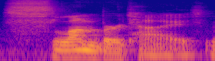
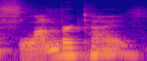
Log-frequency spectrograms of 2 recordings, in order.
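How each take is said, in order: First: SLUMBERTIZED stretched out very slowly; slow, deliberate slumbertized; drawn-out delivery. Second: Slumbertized repeated higher, as a question; real puzzled, higher-pitched slumbertized; puzzled double-check. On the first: Acted. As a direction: draw out the word slumbertized, at usual pitch. First reading of an odd word. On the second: Real, not acted. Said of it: "Is that what it says?".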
